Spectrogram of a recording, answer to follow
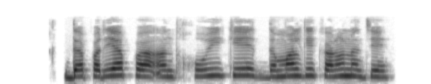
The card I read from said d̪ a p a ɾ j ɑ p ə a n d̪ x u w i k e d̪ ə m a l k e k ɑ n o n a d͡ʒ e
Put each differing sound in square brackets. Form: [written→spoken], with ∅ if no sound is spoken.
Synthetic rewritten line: d̪ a p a ɾ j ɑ p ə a n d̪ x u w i k e d̪ ə m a l [k→ɡ] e k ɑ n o n a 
